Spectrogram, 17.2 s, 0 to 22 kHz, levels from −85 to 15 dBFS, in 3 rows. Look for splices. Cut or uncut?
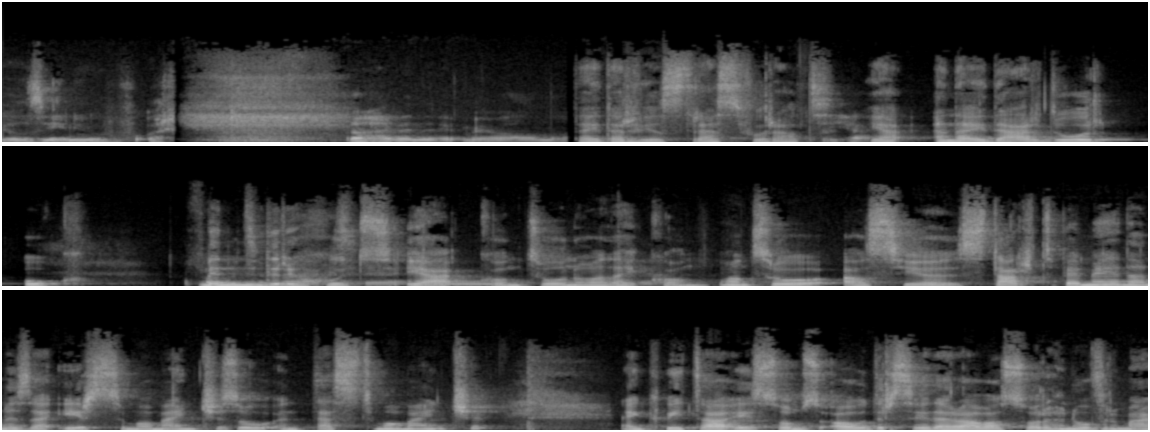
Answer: cut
